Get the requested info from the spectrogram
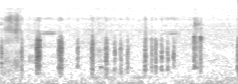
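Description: Near silence, broken by faint, irregular short clicks and chirps.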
